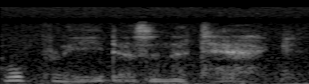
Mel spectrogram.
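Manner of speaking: hushed whisper near wildlife. Real, not acted. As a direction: whisper so the deer stays calm.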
